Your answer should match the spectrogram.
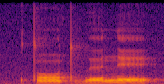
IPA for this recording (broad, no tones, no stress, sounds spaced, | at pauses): t ɔ̃ t b ɘ n e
